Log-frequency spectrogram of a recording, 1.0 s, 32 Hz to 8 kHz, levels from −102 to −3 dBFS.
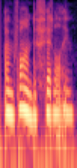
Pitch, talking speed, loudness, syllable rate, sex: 190 Hz, 235 wpm, -15 LUFS, 5.5 syllables/s, female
